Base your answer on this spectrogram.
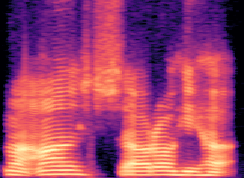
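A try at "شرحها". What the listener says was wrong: Ra-nya sukunkan syarahiha.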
